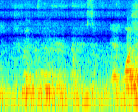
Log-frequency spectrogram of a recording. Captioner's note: audience laughs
